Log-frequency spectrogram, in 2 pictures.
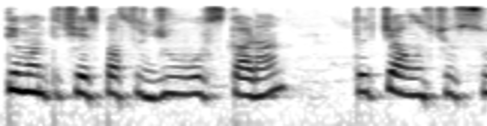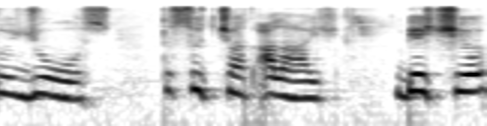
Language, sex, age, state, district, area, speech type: Kashmiri, female, 30-45, Jammu and Kashmir, Anantnag, rural, spontaneous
